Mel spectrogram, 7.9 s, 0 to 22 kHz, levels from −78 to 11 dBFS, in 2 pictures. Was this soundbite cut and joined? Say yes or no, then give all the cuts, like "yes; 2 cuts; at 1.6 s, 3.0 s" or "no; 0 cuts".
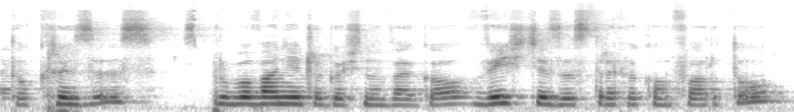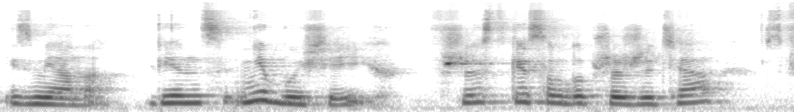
yes; 2 cuts; at 4.6 s, 6.1 s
